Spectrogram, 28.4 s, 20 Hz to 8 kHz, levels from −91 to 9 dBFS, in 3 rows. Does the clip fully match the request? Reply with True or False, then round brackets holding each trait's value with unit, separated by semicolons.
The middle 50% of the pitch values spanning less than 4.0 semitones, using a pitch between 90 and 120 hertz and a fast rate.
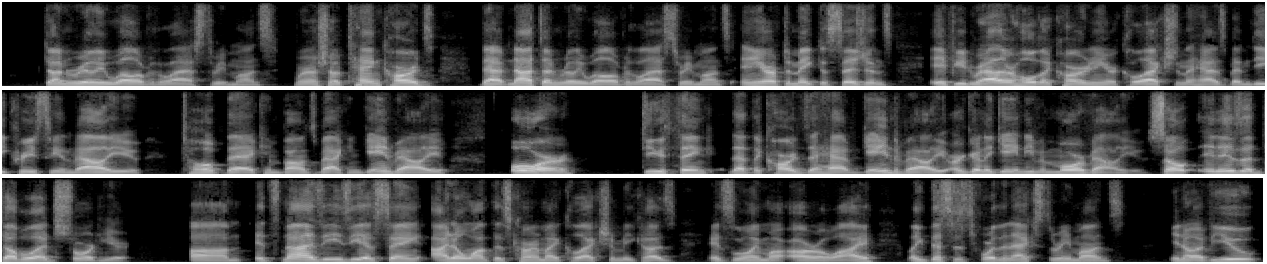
False (3.4 semitones; 130 Hz; 235 wpm)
